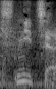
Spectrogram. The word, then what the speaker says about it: снится: California snitza.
